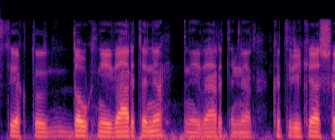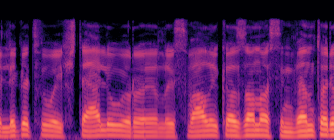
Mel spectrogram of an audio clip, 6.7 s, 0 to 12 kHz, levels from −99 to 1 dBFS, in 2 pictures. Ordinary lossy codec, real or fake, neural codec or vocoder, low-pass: Opus, 64 kbps; real; none; 7.2 kHz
